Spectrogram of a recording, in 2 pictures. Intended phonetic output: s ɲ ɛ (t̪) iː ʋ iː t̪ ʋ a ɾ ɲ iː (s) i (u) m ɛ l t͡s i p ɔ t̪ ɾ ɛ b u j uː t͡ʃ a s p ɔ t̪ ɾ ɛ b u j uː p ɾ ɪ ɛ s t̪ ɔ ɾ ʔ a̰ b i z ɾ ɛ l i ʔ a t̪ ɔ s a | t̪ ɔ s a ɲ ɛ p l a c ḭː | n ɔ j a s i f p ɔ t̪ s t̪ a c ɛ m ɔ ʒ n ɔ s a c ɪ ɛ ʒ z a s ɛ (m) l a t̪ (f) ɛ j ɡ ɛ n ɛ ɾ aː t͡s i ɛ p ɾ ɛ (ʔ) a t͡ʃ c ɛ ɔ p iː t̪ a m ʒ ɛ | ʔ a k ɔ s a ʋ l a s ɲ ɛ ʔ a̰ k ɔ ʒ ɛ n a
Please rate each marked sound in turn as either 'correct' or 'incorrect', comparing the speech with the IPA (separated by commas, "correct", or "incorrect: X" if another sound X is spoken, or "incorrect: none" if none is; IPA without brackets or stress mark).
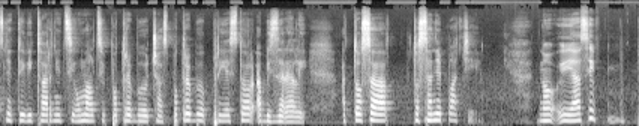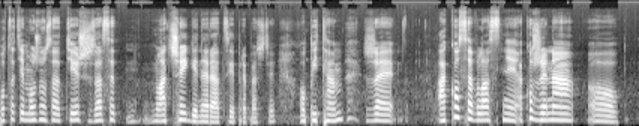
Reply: correct, incorrect: t͡s, correct, correct, incorrect: ʃ, incorrect: p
